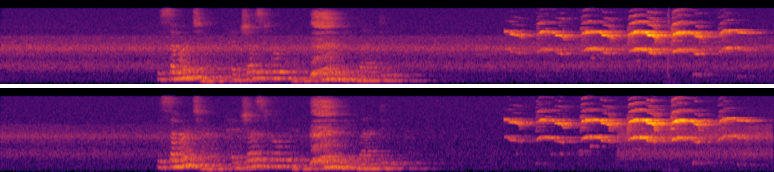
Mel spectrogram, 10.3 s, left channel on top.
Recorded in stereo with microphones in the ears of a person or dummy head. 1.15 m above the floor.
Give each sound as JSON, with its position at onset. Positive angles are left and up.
{"t": 2.1, "sound": "a woman speaking", "side_deg": 0, "distance_m": 3.0}
{"t": 4.1, "sound": "a gasp", "side_deg": -50, "distance_m": 3.0}
{"t": 6.7, "sound": "a bird", "side_deg": -60, "distance_m": 2.0}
